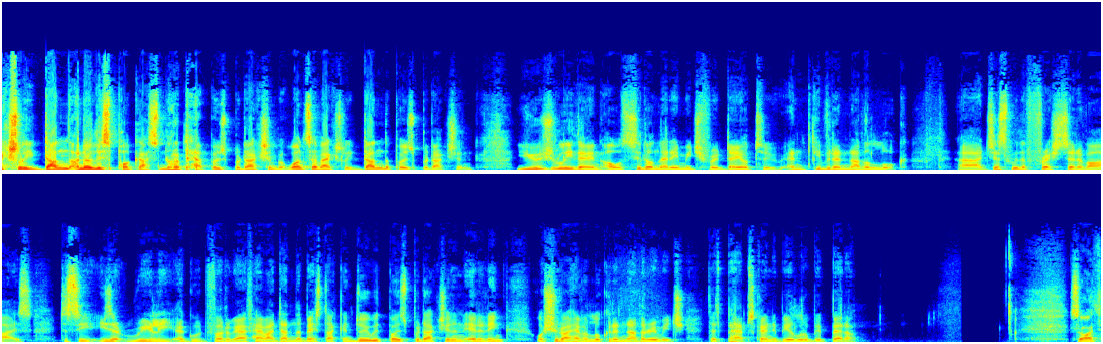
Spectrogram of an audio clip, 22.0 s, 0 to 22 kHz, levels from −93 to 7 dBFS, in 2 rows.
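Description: From 0.08 to 1.41 s the speech shows microphone overload. The input is likely set too high, driving peaks about 10 dB past the converter's limit and flattening roughly 3% of samples, so the loudest syllables carry a harsh, crackling edge. Within that stretch the microphone volume is stepped down twice: about 3 dB at 0.19 s, then about 8 dB at 1.2 s, just before "is not". Each is a sudden, single-step drop in voice and background level, most likely the call software reacting to the clipping. Shorter overloads, each about 2 dB over, follow at 1.74 to 1.95, 2.46 to 2.50, 3.21 to 3.25 and 3.65 to 3.70 s, the last just before "the post production usually". These give brief crackly tops. Further step-downs of about 3 dB at 3.81 s and about 2 dB at 5.82 s lower the level again.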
